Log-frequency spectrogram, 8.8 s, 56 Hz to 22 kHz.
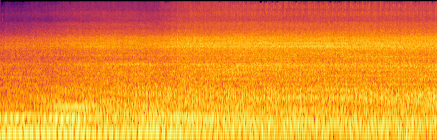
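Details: ZIL truck V8 running on petrol while being checked for fuel leaks: even, steady low idle rumble under a hiss, no misses or stumbles; idles normally, though the battery is not charging.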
